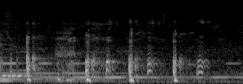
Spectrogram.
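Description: Quiet, repeated coughing from an old woman: several short, throaty bursts at uneven intervals over a low steady hum.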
